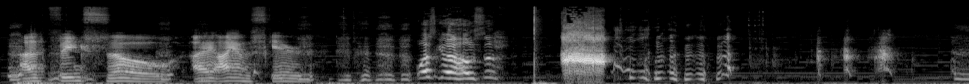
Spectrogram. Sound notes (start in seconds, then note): 5.2 slap sound of grabbing balls; 5.6 dying laughing; 8.0 laughs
